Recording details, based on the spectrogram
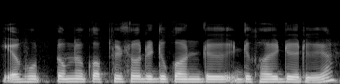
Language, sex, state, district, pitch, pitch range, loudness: Hindi, male, Chandigarh, Chandigarh, 125 Hz, 120-130 Hz, -15 LUFS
